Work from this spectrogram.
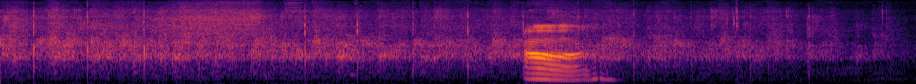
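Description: An audience at an education talk on inclusion and diversity in Aracaju applauds steadily at moderate volume, with one brief voice exclaiming over the clapping near the end.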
